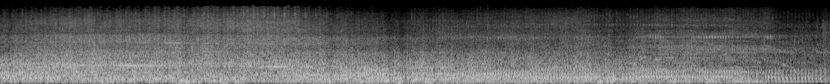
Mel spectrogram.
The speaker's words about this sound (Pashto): د کرکټ دې لوبې ته چیرمه د ملي اردو ضربتي ټانګونه او د ملکي کسانو رخشې او موټرونه ګډ تګ راتک کوي.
